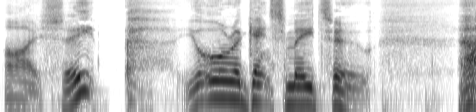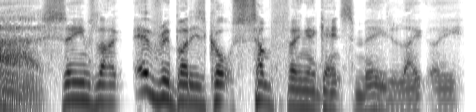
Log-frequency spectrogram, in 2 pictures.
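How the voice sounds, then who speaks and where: An actor playing a drunken, heartbroken townsman in a video game, husky and self-pitying, rambling with slurred hesitations. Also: mid-range voice, sing-song, slow pace, a bit bright, heavily acted. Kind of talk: video game character acting.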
